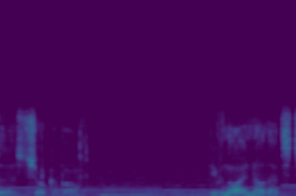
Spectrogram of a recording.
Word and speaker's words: Chocobo: It's supposed to be Chocobo, but I've always pronounced it Chocobo, with an emphasis on the middle syllable.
